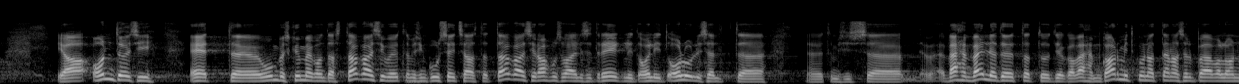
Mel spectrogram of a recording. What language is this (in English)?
Estonian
